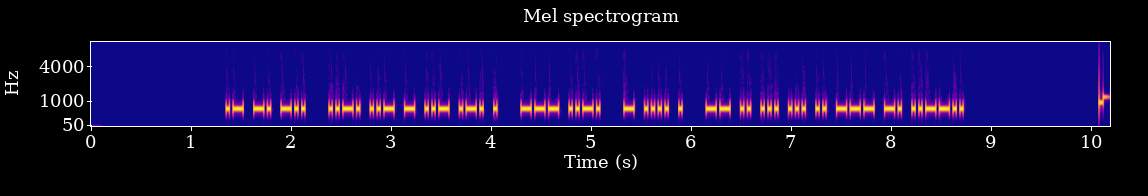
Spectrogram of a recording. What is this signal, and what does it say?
Morse code, heard as a keyed tone, about 34 wpm, 700 Hz. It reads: AND FUTURE OF THE MISSION?
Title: Sentences from Top 1600 Words 35wpm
